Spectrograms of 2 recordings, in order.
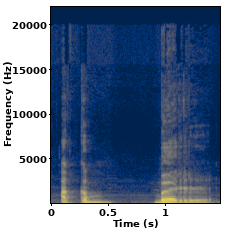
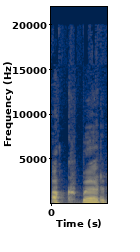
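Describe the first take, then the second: First: The b sound is doubled and held. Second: The b sound is said once, not doubled. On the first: The speaker calls it wrong. "memberikan tasydid pada pada ba lafadz akbar" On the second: The speaker calls it right. "Jadi harus pas Allahu Akbar begitu"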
